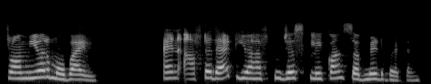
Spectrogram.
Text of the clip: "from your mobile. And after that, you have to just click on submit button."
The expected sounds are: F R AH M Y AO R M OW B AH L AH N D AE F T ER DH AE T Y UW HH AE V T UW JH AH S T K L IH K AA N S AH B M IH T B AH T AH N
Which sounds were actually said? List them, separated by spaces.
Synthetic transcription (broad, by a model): F R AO M Y AO R M OW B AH L AH N D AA F T ER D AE T Y UW HH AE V T UW JH AH S T K L IH K AA N S AH B M IH T B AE T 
